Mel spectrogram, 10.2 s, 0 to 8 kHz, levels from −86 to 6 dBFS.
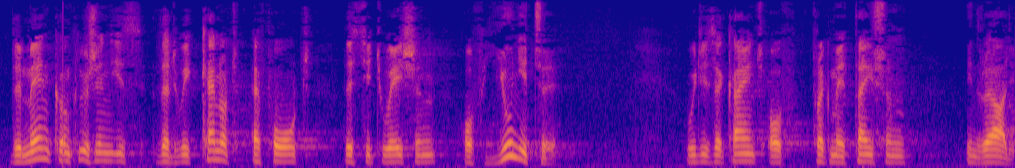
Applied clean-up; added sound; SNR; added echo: none; none; none; none.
